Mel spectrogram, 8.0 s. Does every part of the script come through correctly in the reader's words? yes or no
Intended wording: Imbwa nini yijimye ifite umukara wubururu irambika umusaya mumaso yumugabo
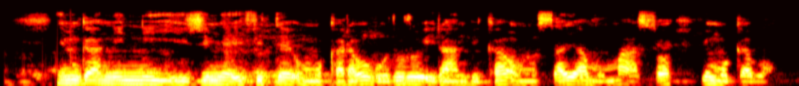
yes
